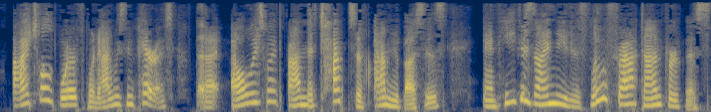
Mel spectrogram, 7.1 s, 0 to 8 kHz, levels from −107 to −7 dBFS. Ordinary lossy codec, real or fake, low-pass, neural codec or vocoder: MP3, 32 kbps; fake; 7.2 kHz; codec, 16 kHz in and 24 kHz out, 0.6 kbps, FireRedTTS-2 codec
